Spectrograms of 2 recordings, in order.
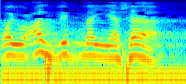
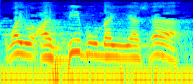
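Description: First: The verb ends with no final vowel. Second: The verb ends with a final u vowel. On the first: "يقرؤون بالجزم" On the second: "قرأ بالرفع"

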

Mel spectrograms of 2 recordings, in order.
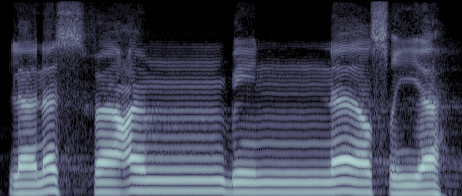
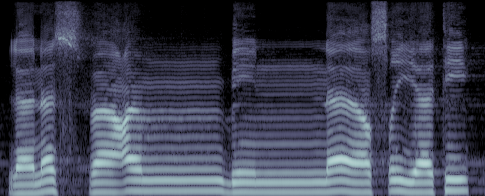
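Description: First: The last word ends with an -h sound. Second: The last word ends with a -tin sound. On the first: The reciter stops on this word. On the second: The phrase is read in continuous recitation.

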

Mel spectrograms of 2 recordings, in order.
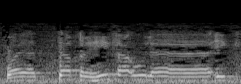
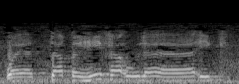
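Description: Both takes have the same delivery.

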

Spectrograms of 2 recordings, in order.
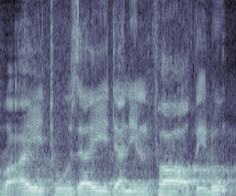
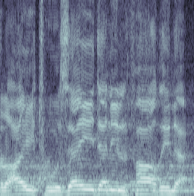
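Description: First: The last word ends without an a vowel. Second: The last word ends with an a vowel. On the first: The speaker calls it wrong. "ولا يجوز أن تقول" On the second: The speaker calls it right. "إذا كان المنعوت منصوبا صار النعت منصوبا"

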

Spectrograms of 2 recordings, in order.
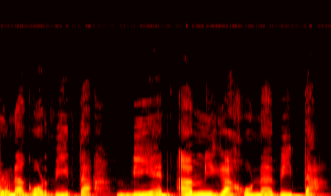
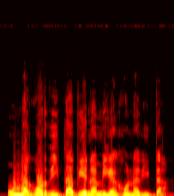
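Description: First: The phrase is said slowly and carefully. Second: The phrase is said at a normal, quicker pace.

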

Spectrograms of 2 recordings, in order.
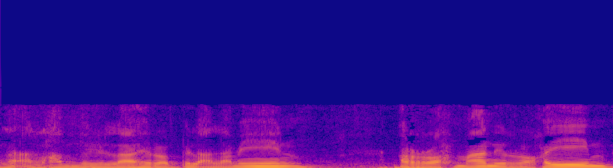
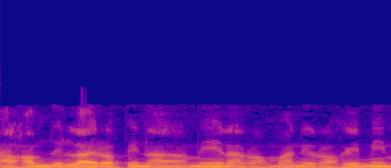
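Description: First: It is recited at a moderate, even pace. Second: It is recited fast with words run together. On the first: The speaker calls it right. "itu kan kalau dibaca begitu sudah wajar itu" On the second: The speaker calls it wrong. "disambung terus begitu, mungkin terlalu kecepatan ya"

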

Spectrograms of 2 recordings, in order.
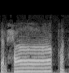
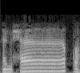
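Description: First: The ha sound is heavy and thick. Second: The ha sound is light and thin. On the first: The speaker calls it wrong. "وليس الحاقة" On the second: The speaker calls it right. "نعم الحاقة"

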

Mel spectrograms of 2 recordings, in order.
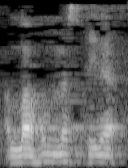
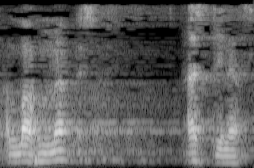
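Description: First: The hamza is elided, joining the two words smoothly. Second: The hamza is pronounced with a glottal stop. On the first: "همزة وصل" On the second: "فإذا قلنا همزة قطع"

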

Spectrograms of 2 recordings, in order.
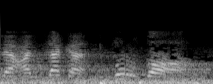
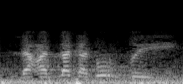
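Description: First: The final vowel is a plain open a. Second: The final vowel is tilted toward e.

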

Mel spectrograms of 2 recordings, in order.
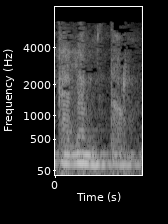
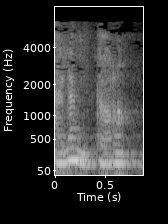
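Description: First: The final r stops with no vowel. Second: The final r is followed by a vowel. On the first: The speaker calls it right. "يبقى هتسكن الراء" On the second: The speaker calls it wrong. "شوف مش ألم تر"

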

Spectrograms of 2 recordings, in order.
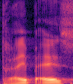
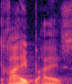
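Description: First: The EI sound has a regional, non-standard quality. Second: The EI sound has a standard German quality. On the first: The speaker calls it wrong. "nicht Treibeis" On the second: The speaker calls it right. "dass man dann das EI anders ausspricht, sondern Treibeis"

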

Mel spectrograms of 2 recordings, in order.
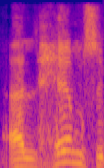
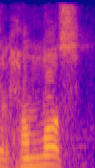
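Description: First: The word is said with an 'i' vowel. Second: The word is said with 'u' vowels. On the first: The name refers to the city of Homs. The speaker calls it right. "احمد بن علي الايه؟ الحمصي" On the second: The name refers to a seller of chickpeas. The speaker calls it wrong. "مش الحمصي"

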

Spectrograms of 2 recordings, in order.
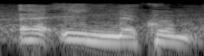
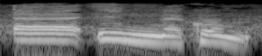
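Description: First: The two glottal stops meet with no vowel between. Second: A long a sound separates the two glottal stops. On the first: "وعدمه" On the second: "يحقق مع الإدخال"

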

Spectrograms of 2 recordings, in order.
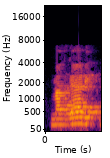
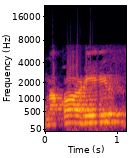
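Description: First: The middle consonant is a hard g sound. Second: The middle consonant is a deep throaty q sound.

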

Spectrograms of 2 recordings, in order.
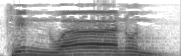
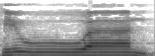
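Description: First: The n is pronounced clearly before the w. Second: The n is merged into the following w. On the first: The speaker calls it right. "wajib dibaca izhar" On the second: The speaker calls it wrong. "tidak dibaca idgham, tidak dibaca kiwan"

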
